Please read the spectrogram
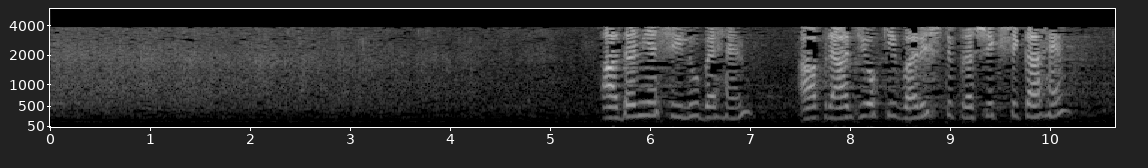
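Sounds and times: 
crowd applause welcoming a speaker: 0:00.0 - 0:04.3
speech: 0:05.5 - 0:10.3.

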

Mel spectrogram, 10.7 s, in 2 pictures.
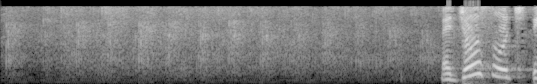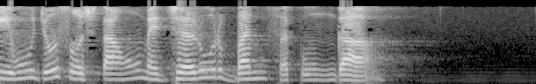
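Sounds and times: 
audience clapping: 0:00.0 - 0:05.2
speech: 0:04.4 - 0:09.3.

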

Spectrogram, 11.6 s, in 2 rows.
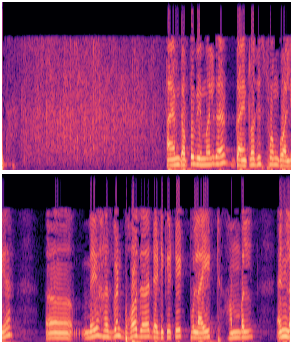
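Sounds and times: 
speech: 0:00.0 - 0:00.2, 0:03.3 - 0:06.0, 0:06.6 - 0:11.5
applause from a gathering of doctors from Gwalior: 0:00.0 - 0:03.3.

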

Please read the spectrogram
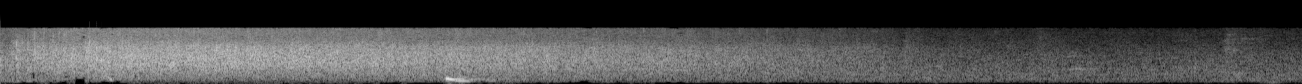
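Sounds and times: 
audience clapping: 0:00.0 - 0:09.5.

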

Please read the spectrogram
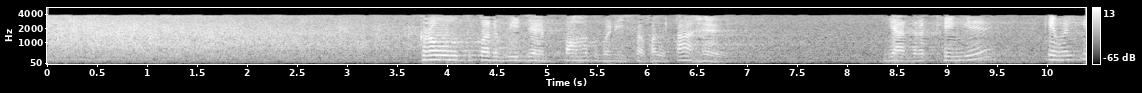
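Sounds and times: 
audience clapping: 0:00.0 - 0:04.2
speech: 0:03.7 - 0:07.0, 0:08.4 - 0:10.3.

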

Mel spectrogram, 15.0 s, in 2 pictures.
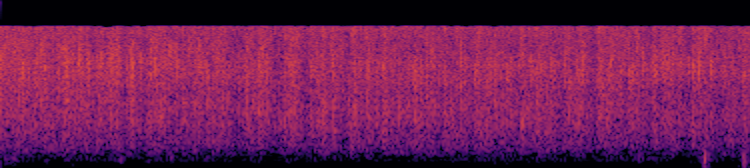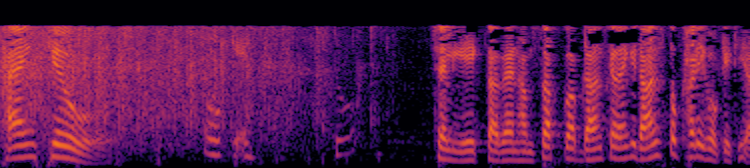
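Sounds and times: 
crowd clapping together in a steady, fast rhythm: 0:00.0 - 0:11.2
speech: 0:07.6 - 0:08.6, 0:09.6 - 0:10.2, 0:11.9 - 0:15.0.

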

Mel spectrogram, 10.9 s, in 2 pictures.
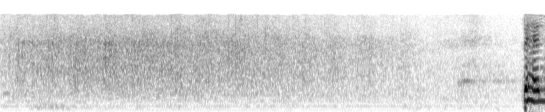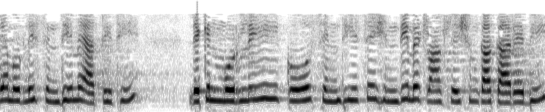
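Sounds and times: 
audience clapping: 0:00.0 - 0:04.6
speech: 0:05.3 - 0:10.9.

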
